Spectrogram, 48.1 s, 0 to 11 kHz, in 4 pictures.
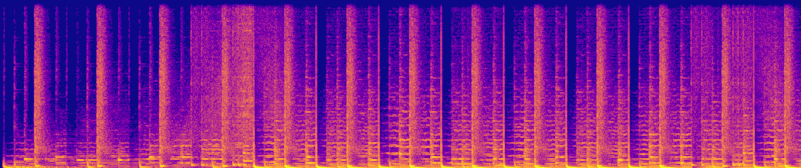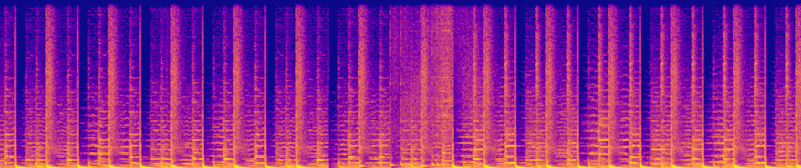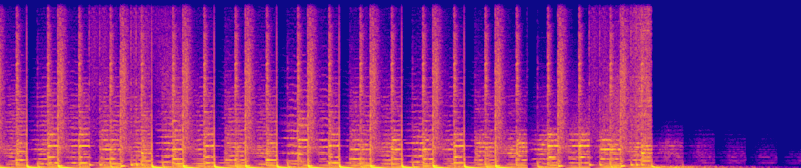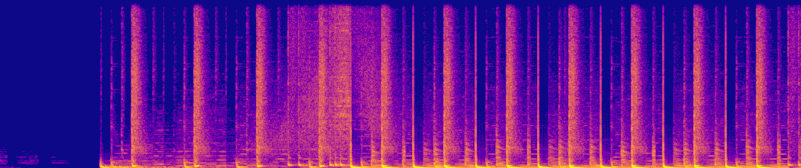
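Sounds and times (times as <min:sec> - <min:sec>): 
arpeggiated house music bed in E minor at 128 BPM: 0:00.1 - 0:33.9, 0:37.6 - 0:48.0.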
